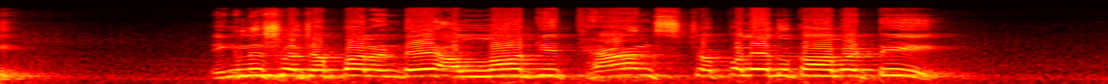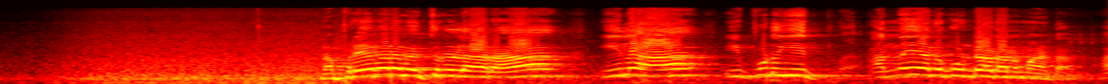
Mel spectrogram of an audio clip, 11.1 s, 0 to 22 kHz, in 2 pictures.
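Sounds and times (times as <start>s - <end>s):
soft even hiss: 4.4s - 9.9s.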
